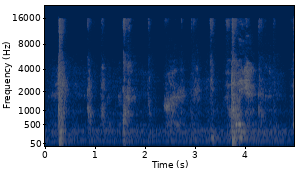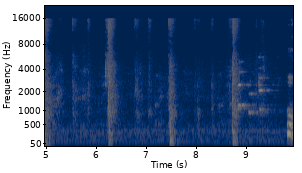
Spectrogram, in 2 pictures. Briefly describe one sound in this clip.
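Sneakers land with two-footed thuds on a tiled floor.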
